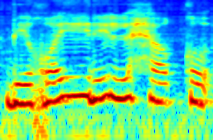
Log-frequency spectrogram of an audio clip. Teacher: غین ہمیشہ ہی پر پڑھا جاتا ہے اور ساتھ ہی آگے ہمارے پاس یالین ہے، اسے ہم کھینچ کے نہیں پڑھ سکتے اور نہ ہی لمبا کر سکتے ہیں. را کو باریک پڑھیں گے، را کے نیچے زیر ہے. اور وقف کی صورت میں ہا کو واضح کر کے پڑھیں، ہا کے مخرج سے ہی، اور قاف پہ جھٹکے کی وجہ سے کلکلا ہوگا. · غین کو پر پڑھنا ہے. غین ہمیشہ ہی پر پڑھا جاتا ہے اور ساتھ ہی آگے ہمارے پاس یالین ہے، اسے ہم کھینچ کے نہیں پڑھ سکتے اور نہ ہی لمبا کر سکتے ہیں.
